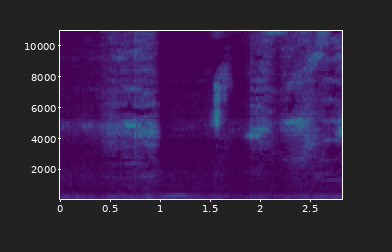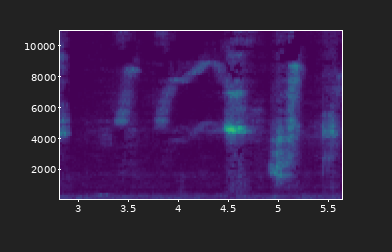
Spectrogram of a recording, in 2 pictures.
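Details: Young macaque in a tantrum, jumping and crying, gives shrill, thin whines and squeals: separate high tonal bursts, one rising and falling in a smooth arc, with short gaps of quiet between them.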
